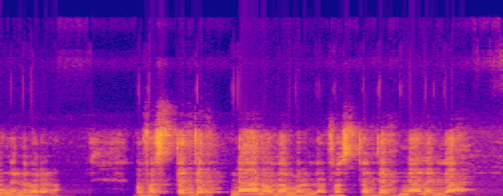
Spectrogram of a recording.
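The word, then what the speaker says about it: فَاسْتَجَبْنَا: അപ്പൊ ഫസ്തജബ്ന എന്ന് ഓതാൻ പാടില്ല. ഫസ്തജബ്ന എന്നല്ല, ഫസ്തജബ്ന. ബ് ബ് ബ ബ്. ഖുതുബുജ്ജദിന് സുക്കൂന് വന്നാൽ ആ അക്ഷരം നല്ല വെളിവാക്കി തന്നെ ഉച്ചരിക്കണം. അപ്പൊ ഫസ്തജബ്ന എന്ന് ഓതാൻ പാടില്ല.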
